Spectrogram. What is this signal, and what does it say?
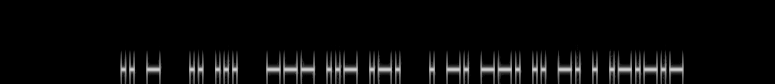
Morse code, heard as a keyed tone, about 28 wpm, 700 Hz. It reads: IT IS OUR ENGINE.
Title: Sentences from Top 1500 Words 28wpm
